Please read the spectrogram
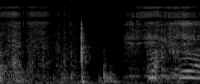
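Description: Paper gift bag and tissue paper rustling as hands open it and dig inside, with one sharp click a little under a second in.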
